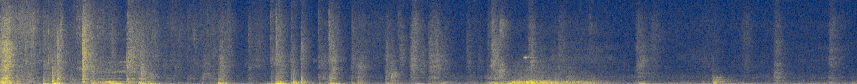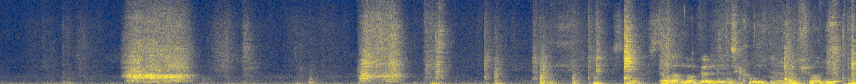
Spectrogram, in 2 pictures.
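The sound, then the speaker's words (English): Someone blows their nose, two loud, breathy honking bursts a few seconds apart, surrounded by soft rustling and handling noises. “And I need to blow my nose perhaps.”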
